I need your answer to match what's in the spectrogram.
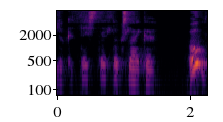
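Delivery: usual speaking voice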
